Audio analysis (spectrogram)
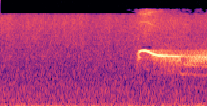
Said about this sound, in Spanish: Y al elevar la mirada hacia el cielo azul, observas que es un águila que sobrevuela por el desierto, extendiendo sus grandes y plumadas alas. El águila vuela libre y majestuoso.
